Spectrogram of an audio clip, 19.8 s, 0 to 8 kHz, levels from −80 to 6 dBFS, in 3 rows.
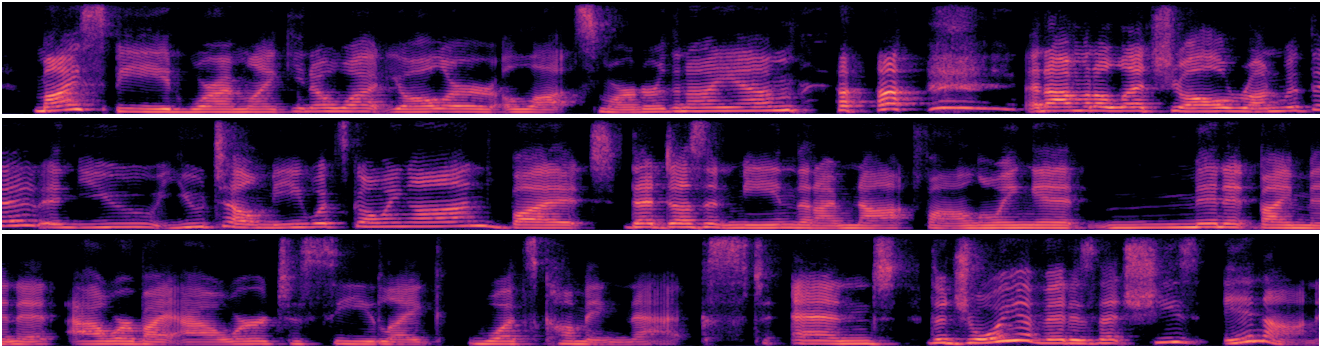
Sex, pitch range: female, 185-245 Hz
